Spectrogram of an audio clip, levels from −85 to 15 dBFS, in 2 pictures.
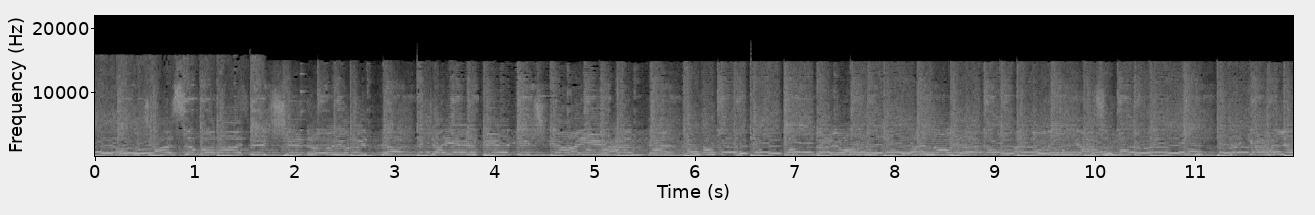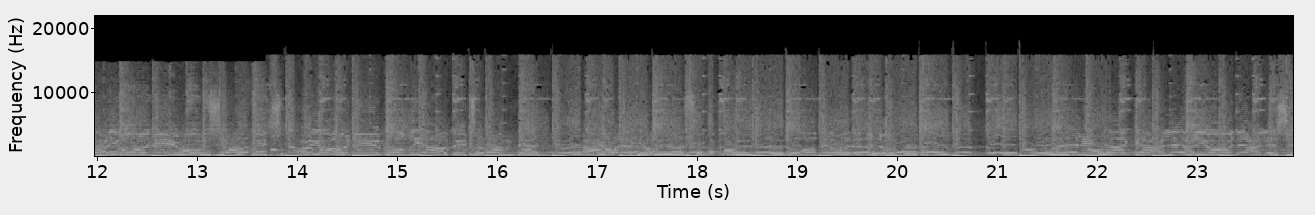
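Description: From 1.70 s to 13.70 s the adaptive stream drops to a lower bitrate: the slowed connection forces a leaner encoding, and the treble drops with swirly codec artefacts, which fits a low-rate HE-AAC stream. A spectrogram shows the top band sharply truncated near 14.9 kHz, while the waveform runs continuously with no gap at either switch.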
